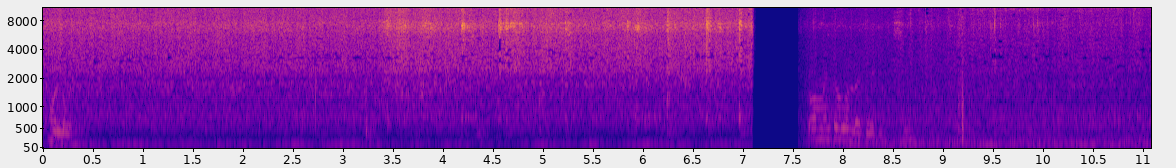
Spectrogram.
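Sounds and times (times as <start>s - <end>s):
onions sizzling in hot oil: 0.0s - 7.1s, 8.0s - 11.0s
metal spatula scraping pan: 3.4s - 7.1s.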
